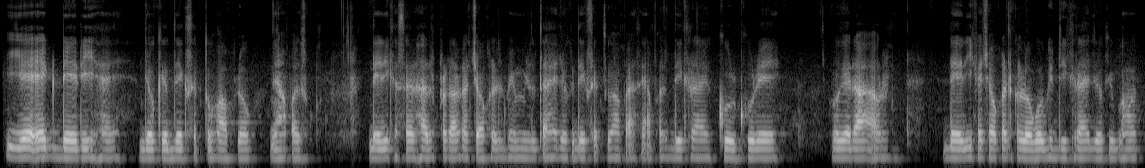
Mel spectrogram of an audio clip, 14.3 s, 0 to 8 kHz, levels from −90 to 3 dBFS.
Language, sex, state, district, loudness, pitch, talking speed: Hindi, male, Chhattisgarh, Korba, -29 LUFS, 120 Hz, 205 wpm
